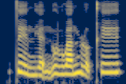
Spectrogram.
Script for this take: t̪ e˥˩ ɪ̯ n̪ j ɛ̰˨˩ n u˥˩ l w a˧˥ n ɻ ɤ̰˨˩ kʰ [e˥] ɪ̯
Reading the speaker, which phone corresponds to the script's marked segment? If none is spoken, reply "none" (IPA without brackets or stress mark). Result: e˥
